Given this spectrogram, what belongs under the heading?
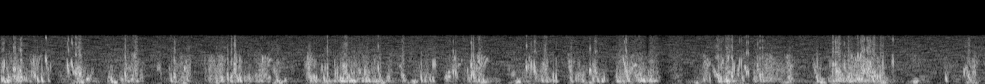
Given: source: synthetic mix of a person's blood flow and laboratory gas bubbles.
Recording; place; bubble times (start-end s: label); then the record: Doppler ultrasound of blood flow; precordium
0.00-0.54 s: bubbles
0.64-0.95 s: bubbles
1.06-1.46 s: bubbles
1.56-1.63 s: bubbles
1.66-1.93 s: bubbles
2.03-2.89 s: bubbles
3.03-3.93 s: bubbles
3.99-4.08 s: bubbles
4.17-4.40 s: bubbles
4.44-4.91 s: bubbles
5.07-5.61 s: bubbles
5.65-6.08 s: bubbles
6.14-6.62 s: bubbles
7.01-7.96 s: bubbles
8.10-8.97 s: bubbles
9.43-9.51 s: bubbles
9.61-9.80 s: bubbles
From the record:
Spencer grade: 4 (maximum detectable bubble signal sounding continuously throughout systole and diastole of every cardiac period, and overriding the amplitude of the normal cardiac signals); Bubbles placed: anywhere in the cardiac cycle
